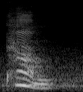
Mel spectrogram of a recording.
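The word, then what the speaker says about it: Tom: 톰이라고 읽으면 돼? 안 돼? 안 돼. 미국에는 톰이 안 살아요. 탐.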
